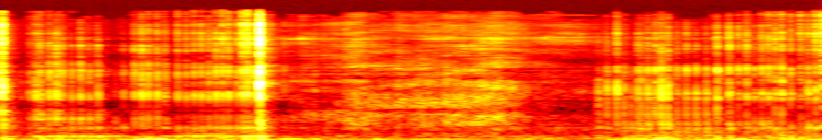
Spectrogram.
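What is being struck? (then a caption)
Plastic audio cassette shell. A pointed tool tip taps and traces along the top edge and right corner of a small, hollow white plastic audio cassette shell. Quiet, bright, dry clicks and scratchy ticks come in quick runs, with one sharper tap standing out, then a softer, smoother scraping stretch before the light rapid tapping resumes. The taps die away almost instantly, leaving a crisp, close plastic clatter.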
